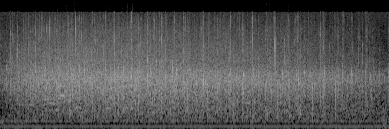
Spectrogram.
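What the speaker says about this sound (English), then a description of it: "Students, will you please give your teachers a round of applause?" A large crowd at a high school graduation ceremony applauds the teachers, a continuous wash of clapping from many people heard at a moderate distance.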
